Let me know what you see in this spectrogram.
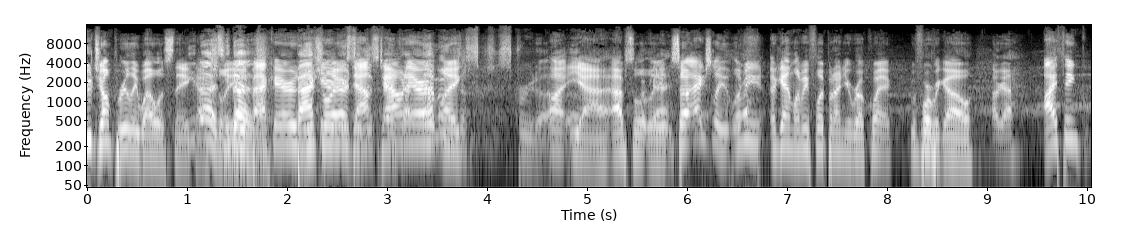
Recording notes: LIVE AT BATTLE OF BC 5. Our live episode from Battle of BC.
